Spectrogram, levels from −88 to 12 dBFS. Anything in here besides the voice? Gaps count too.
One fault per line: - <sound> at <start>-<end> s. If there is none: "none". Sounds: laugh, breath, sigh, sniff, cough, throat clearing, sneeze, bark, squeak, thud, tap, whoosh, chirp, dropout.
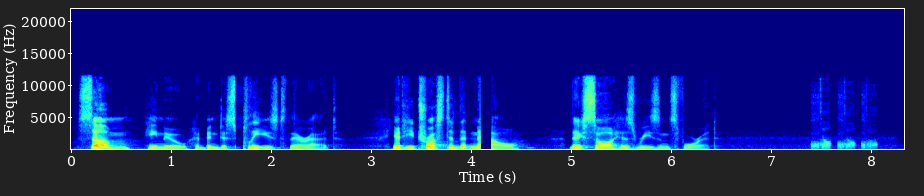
- dropout at 4.1-4.2 s
- laugh at 7.4-8.1 s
